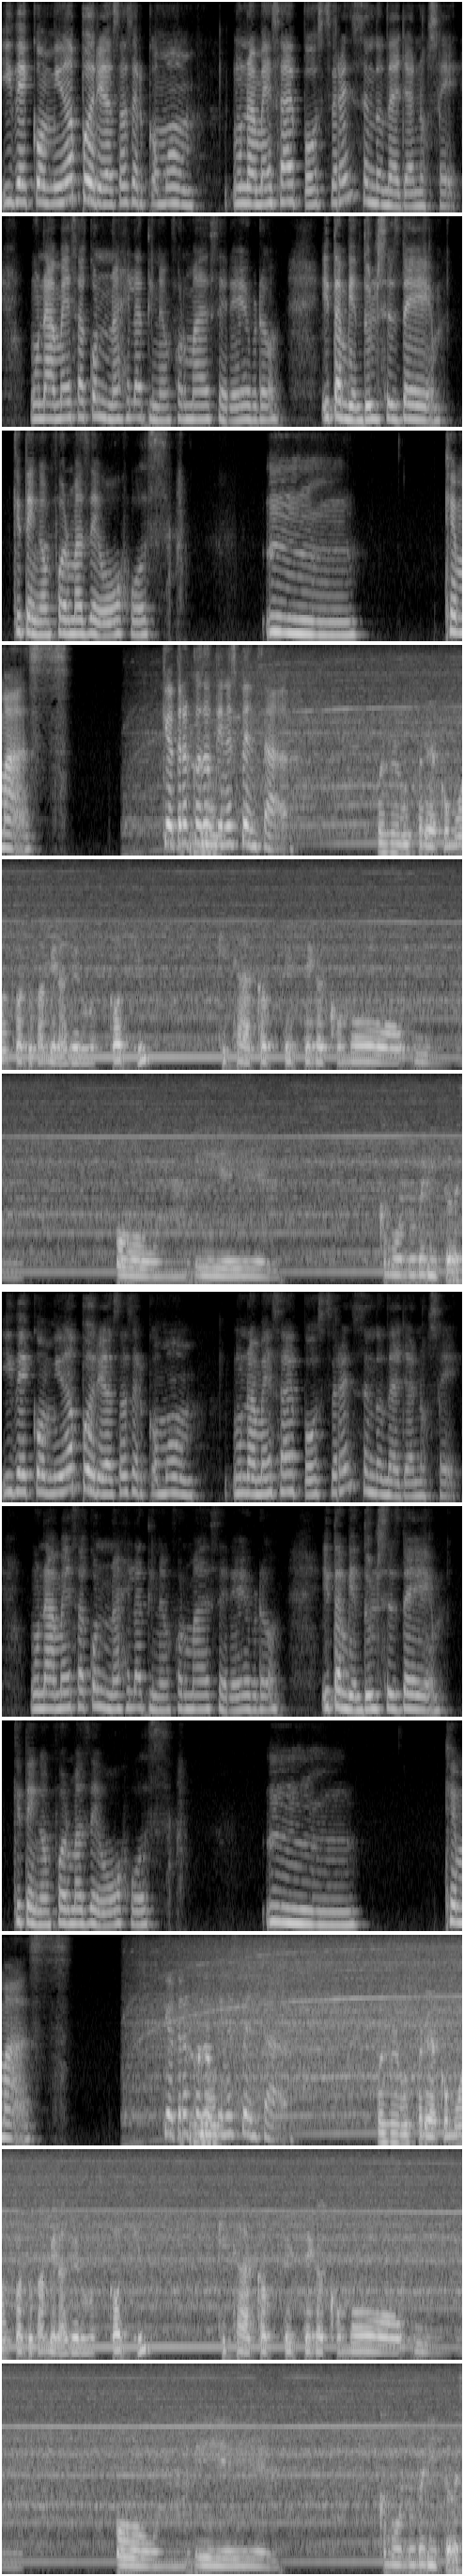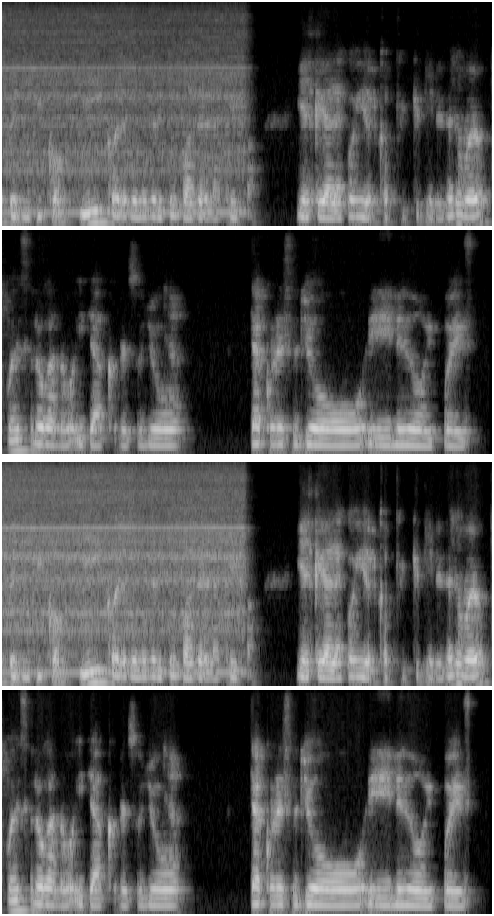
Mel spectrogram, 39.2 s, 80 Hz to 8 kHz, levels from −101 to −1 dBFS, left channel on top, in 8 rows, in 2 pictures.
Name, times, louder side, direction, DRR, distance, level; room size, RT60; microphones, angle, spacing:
voice 1, 0.0-2.0 2.5-9.6 9.9-11.4 12.6-13.6 14.5-15.4 16.4-17.9, left 3 dB, 60° left, 1.3 m, -33 dB
Domestic sounds home sounds, 16.0-31.9, right 5 dB, 45° right, 0.9 m, -39 dB
voice 2, 16.7-17.0 18.7-21.2 21.9-24.7 25.7-27.5 28.5-31.9 32.4-36.1 36.8-39.0, right 2 dB, 70° right, 1.1 m, -30 dB
6.9 x 6.4 x 4.7 m
head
